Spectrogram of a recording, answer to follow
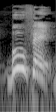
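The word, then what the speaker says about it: buffet: I'd be eating not serve it so obey Buffay be uff ET and so on these are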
